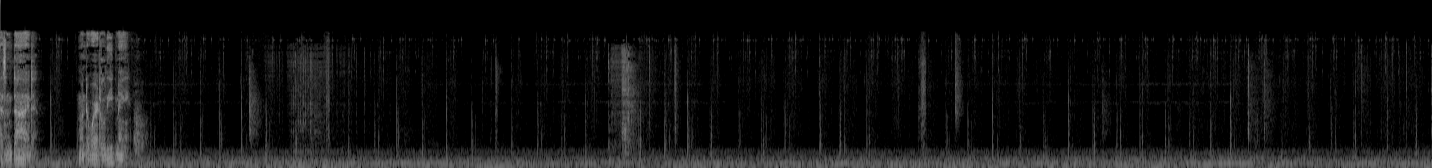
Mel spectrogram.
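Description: Footsteps thud steadily on a wooden floor.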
